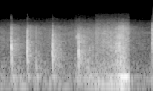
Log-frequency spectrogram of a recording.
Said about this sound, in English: We just got back from Santa Ana, where we'd been questioning a red-headed suspect, and we'd flopped in the squad room when Chief Backstrand's door opened.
